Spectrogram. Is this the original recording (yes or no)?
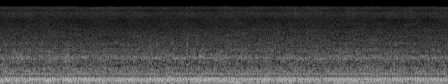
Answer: no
